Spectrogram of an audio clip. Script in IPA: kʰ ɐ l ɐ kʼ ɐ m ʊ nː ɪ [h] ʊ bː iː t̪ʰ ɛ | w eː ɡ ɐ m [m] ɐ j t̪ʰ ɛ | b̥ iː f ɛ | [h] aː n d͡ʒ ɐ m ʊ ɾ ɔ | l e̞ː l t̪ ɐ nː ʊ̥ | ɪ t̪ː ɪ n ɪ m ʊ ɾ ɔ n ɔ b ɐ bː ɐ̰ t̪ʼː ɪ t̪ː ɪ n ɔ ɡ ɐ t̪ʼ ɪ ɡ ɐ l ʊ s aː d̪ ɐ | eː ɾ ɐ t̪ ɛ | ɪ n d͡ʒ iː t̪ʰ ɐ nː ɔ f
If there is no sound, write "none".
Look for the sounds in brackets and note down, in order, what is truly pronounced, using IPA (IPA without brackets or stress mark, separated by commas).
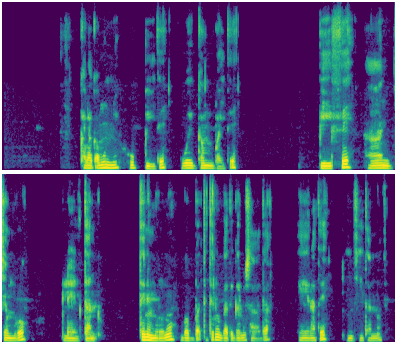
h, b, h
